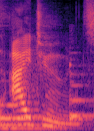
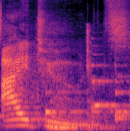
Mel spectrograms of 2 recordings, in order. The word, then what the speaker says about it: iTunes: It's iTunes. iTunes.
